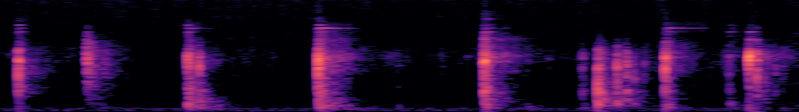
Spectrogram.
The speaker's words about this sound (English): All I'm going to do is try and break it along this fissure. See, I had a hammer. Sure. Yeah. What if the stone break? Almost solid metal. I'll try.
